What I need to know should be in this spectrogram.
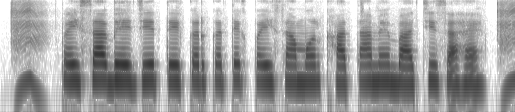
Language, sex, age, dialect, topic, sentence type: Chhattisgarhi, female, 18-24, Northern/Bhandar, banking, question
